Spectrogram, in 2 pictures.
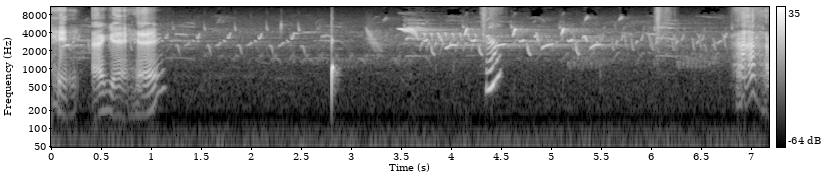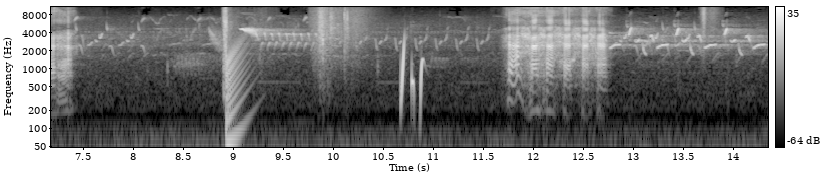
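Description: Cartoon sound effects: a string of short pops and bright bursts as coloured apples appear one by one, a steep rising slide-whistle-like glide about nine seconds in, and a few short beeps, over steady background chirping of cartoon birds.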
